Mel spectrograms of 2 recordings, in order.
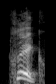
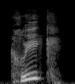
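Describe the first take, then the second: First: The word is said like 'click', with a short vowel. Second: The word is said like 'cleek', with a long vowel. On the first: It is the plain, unpretentious pronunciation. The speaker calls it right. "I say click" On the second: It is the fancy pronunciation. The speaker calls it wrong. "How do you pronounce that word?"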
